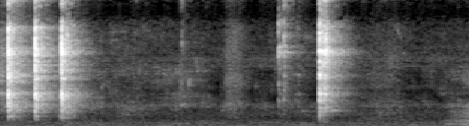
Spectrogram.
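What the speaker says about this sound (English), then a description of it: "Let me get a fork here. Whip this egg up." A metal fork clinks against a bowl while an egg is beaten for old-school moist cornbread muffins. Three quick, bright clinks come first, followed by a few sparser taps, close and clear.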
